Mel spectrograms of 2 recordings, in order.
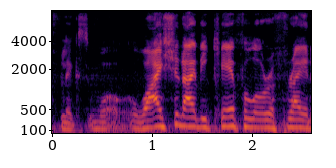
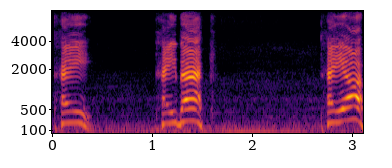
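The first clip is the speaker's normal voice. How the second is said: very loud put-on Scottish accent at full volume; 9 semitones higher, 13 dB louder than usual. Complaining about fees charged to a hardworking person, in a scottish accent. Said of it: "what do you think of my Scottish accent?".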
